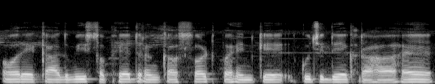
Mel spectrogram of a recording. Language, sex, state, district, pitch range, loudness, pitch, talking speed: Hindi, male, Jharkhand, Palamu, 110-120 Hz, -13 LUFS, 115 Hz, 180 wpm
